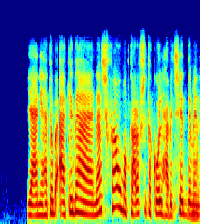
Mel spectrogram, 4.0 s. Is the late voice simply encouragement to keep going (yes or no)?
no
